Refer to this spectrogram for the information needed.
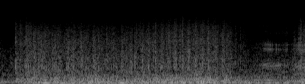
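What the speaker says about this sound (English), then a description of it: "Commando's only firing a couple of guns for whatever reason" Ork Kommandos open fire in a Dawn of War 2: Retribution battle, a dense continuous roar of gunfire and blasts holding loud and steady for about three seconds before easing slightly.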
